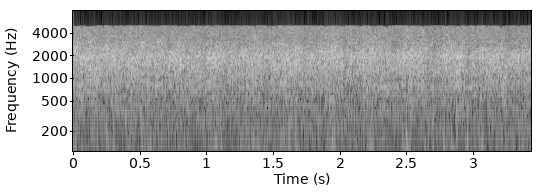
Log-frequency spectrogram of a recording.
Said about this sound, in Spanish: ¡Dale un aplauso a ese Cristo maravilloso!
